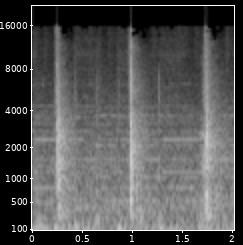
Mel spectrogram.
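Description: Three sharp hammer strikes, about three-quarters of a second apart, as a small hammer breaks up a pack of frozen brine shrimp, over steady background music.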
